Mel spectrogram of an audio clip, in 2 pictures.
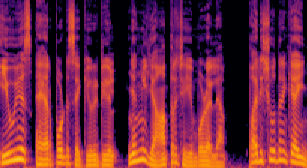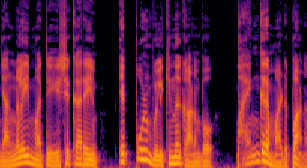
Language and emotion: Malayalam, disgusted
